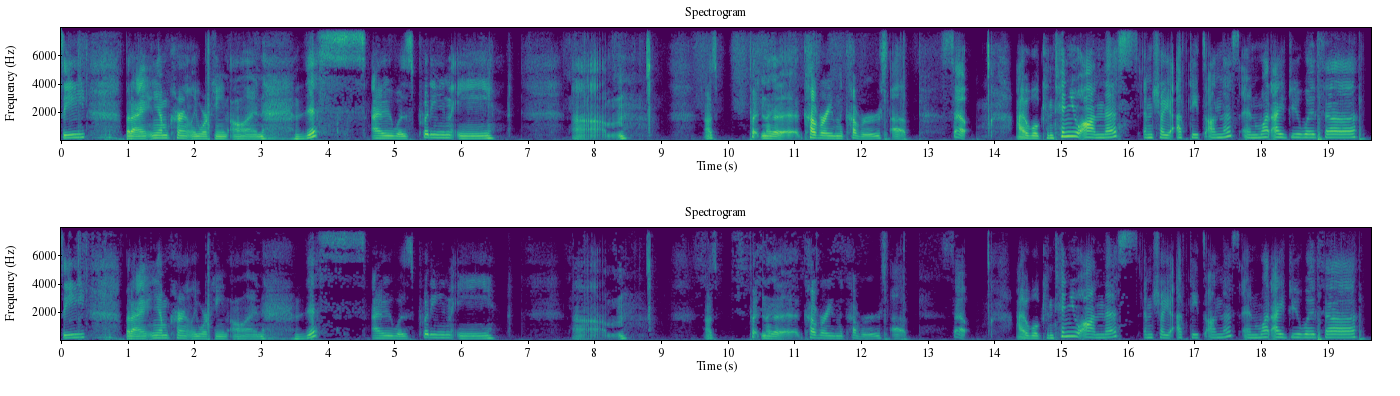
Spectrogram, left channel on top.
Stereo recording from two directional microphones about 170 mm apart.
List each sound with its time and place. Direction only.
0.0 s speech: 10° left (ahead or behind)
7.6 s grunt: 20° left (ahead or behind)
9.6 s speech: 20° left (ahead or behind); by 13.6 s 45° left (ahead or behind)
13.8 s speech: 25° left (ahead or behind); by 19.5 s 5° left (ahead or behind)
